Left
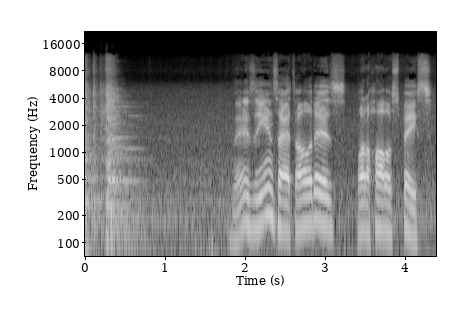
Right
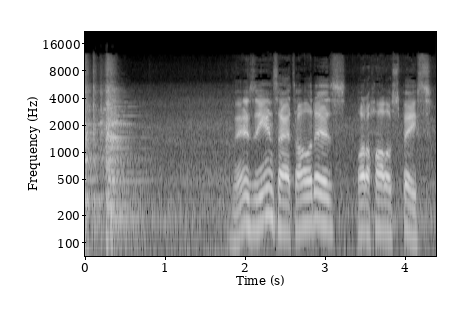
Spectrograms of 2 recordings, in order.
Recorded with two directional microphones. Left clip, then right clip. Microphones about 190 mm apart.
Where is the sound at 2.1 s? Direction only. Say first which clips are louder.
Left 2 dB; 20° left (ahead or behind).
